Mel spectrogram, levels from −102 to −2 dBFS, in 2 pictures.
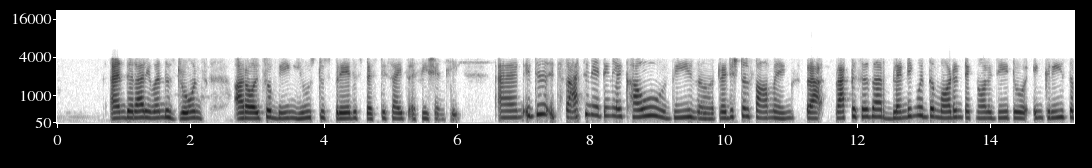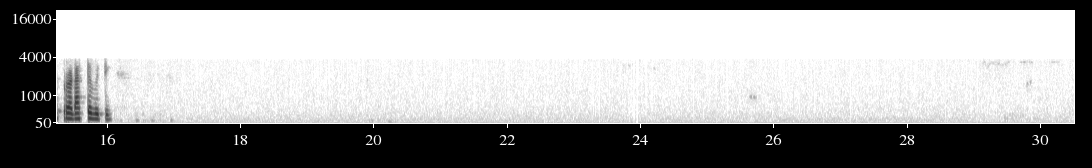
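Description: Through the AMR narrowband link, which cuts everything above 4 kHz, there are six bursts of AMR bit errors: 5.66–6.06 s after "to spray these pesticides", 7.38–7.90 s, 9.46–9.86 s before "traditional farmings", 11.34–11.51 s just after it, 23.72–24.22 s, and a brief blip at 29.38 s. Flipped bits in the weakly protected parts of each frame misplace the excitation pulses and skew the gain and spectral detail, so pitch and level hold while the sound goes hoarse, scratchy and gargly.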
